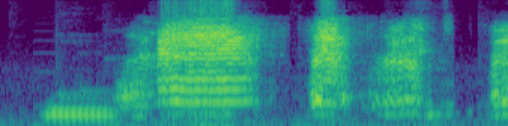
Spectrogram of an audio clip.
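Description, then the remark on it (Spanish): A person imitates the Wookiee roar of Chewbacca: a low groan swells into a loud, raspy, wavering howl, followed by two shorter growling bursts and the start of a third. “Se transformó en Chubaca.”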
